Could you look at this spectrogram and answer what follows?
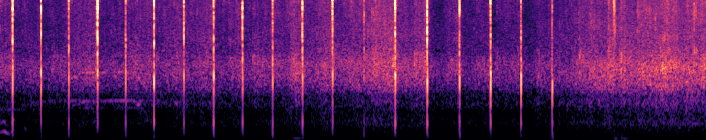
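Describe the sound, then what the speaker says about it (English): A conference audience claps for Secretary Haaland in a steady, evenly spaced run of crisp claps, about three per second, faint and somewhat distant, with no talking over it. "So maybe she can hear us if we applaud her again"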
